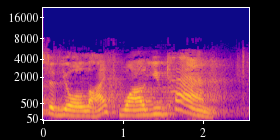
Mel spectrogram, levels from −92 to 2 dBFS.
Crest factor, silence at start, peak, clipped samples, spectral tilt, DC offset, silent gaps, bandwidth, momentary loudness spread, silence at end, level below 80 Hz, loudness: 14 dB; 0 s; 0 dBFS; under 0.1%; -6.5 dB/octave; under 0.1%; none; 8.2 kHz; 6 LU; 0 s; -56 dBFS; -14 LUFS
